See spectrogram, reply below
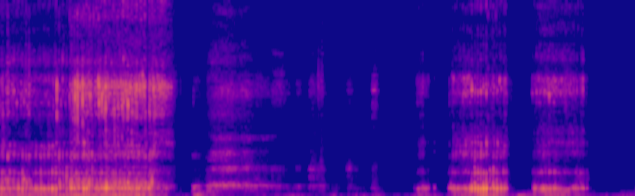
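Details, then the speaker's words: Man who claims he doesn't snore, snoring at night beside his partner, louder than the TV: snoring. "this is louder than the TV"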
